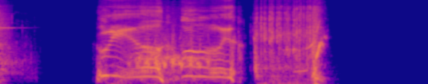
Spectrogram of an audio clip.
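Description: A cheerful game jingle plays for a win.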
